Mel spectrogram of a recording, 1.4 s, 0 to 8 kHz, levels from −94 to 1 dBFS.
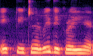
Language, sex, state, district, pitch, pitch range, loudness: Hindi, female, Karnataka, Bangalore, 205 Hz, 185-210 Hz, -11 LUFS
